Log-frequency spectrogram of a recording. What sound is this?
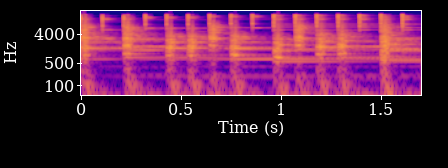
Sounds somewhat like tubular bells.
gamelan
bells, glass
